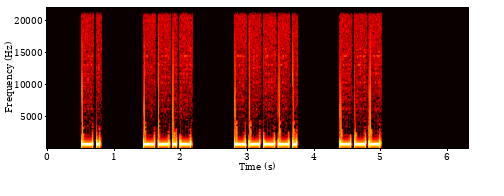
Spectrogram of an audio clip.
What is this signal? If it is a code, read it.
Morse code, heard as a keyed tone, about 22 wpm, spaced as for 10 wpm, 700 Hz. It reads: NQ9O
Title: USA Call Signs - 4 Characters - 4x Character Spacing - 22wpm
